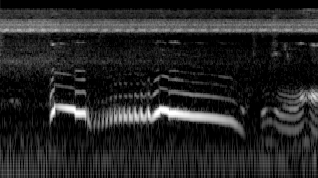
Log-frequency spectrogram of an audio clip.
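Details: Cooing of a white black-collared ringneck dove meant to provoke rivals into calling: one long, low, rolling coo that dips, pulses and slowly falls, followed by short rising-falling notes.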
